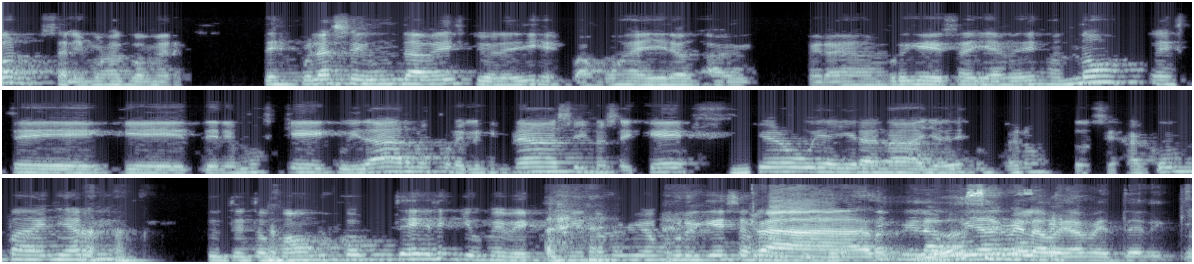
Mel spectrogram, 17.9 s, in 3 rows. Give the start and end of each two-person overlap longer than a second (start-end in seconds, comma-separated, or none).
15.6-17.2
